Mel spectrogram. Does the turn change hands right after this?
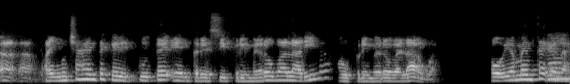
No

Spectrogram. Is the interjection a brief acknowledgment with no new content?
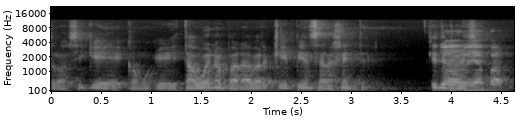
No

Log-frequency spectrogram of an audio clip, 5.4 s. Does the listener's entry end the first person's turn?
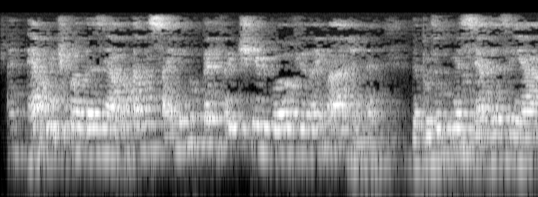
No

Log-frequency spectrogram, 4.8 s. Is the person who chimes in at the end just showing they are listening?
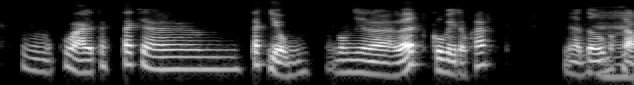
No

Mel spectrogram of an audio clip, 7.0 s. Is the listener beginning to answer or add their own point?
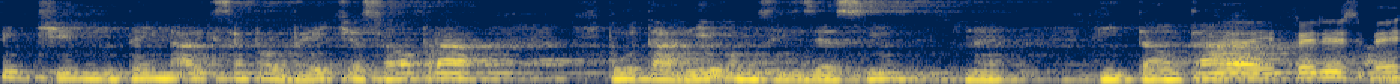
Yes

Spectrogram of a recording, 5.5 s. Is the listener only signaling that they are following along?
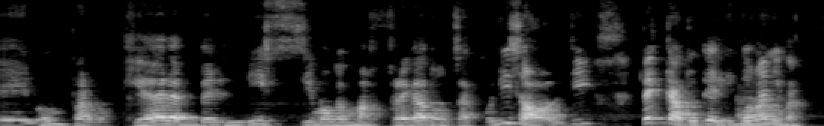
Yes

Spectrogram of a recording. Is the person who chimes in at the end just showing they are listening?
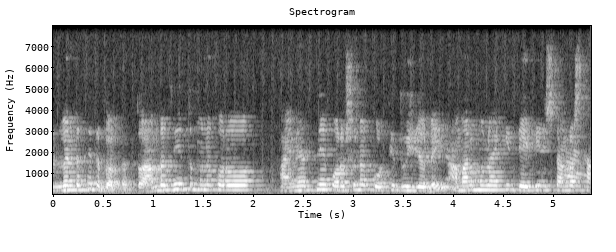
Yes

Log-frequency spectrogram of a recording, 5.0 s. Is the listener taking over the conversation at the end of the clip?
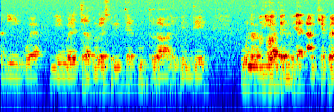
No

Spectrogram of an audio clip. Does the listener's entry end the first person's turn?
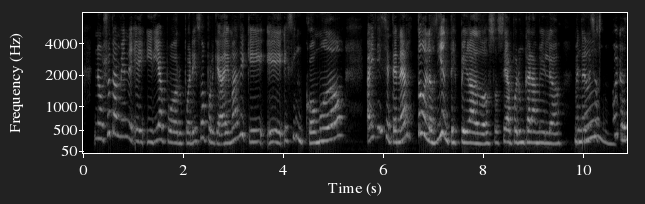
No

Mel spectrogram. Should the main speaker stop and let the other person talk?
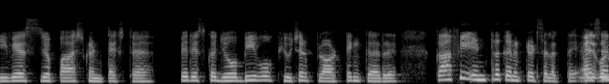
No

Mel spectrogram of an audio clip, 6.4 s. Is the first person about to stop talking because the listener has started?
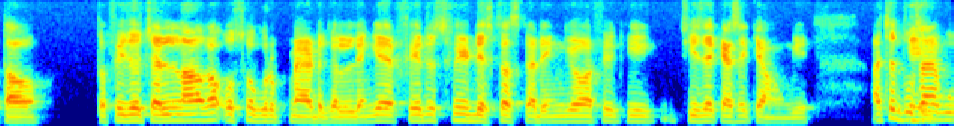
No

